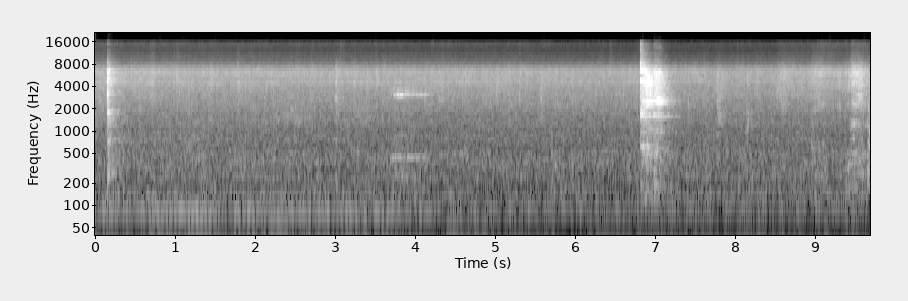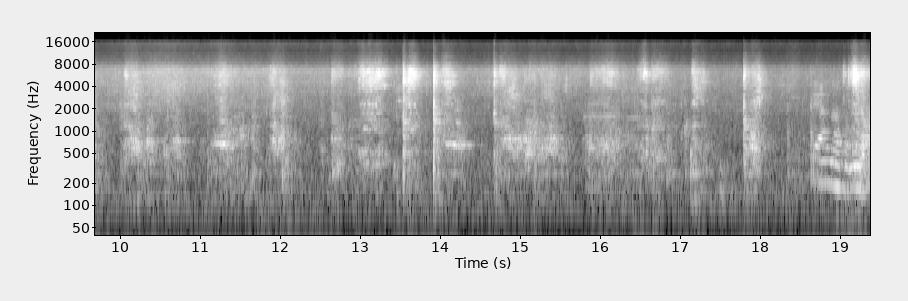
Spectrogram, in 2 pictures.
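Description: Carrot cooking in a pan with ground coconut and cumin, stirred with a spoon: soft, steady sizzling broken by a sharp clink and then repeated scraping strokes that grow busier toward the end.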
